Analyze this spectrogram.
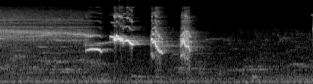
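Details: Oriental magpie-robin song used to provoke another bird: a falling whistle followed by three sharp, bright, slurred notes in quick succession, then a pause and one last note.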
